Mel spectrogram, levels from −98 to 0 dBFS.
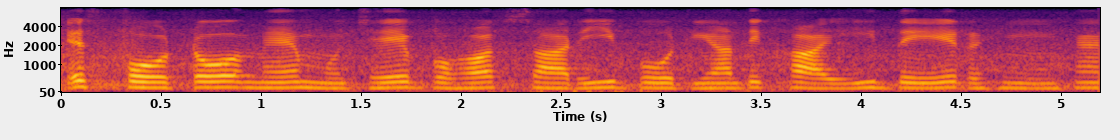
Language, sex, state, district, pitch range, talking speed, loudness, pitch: Hindi, female, Madhya Pradesh, Katni, 175-195 Hz, 125 wpm, -18 LUFS, 185 Hz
